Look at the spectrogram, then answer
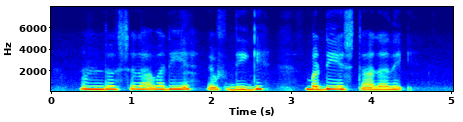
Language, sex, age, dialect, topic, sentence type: Kannada, female, 18-24, Dharwad Kannada, banking, question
